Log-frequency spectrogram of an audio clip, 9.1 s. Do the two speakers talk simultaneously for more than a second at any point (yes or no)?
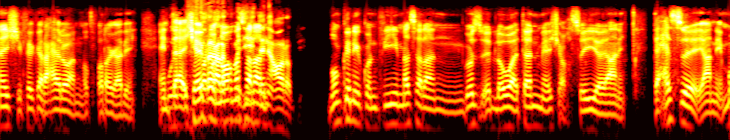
yes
